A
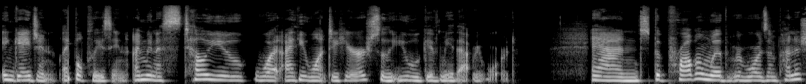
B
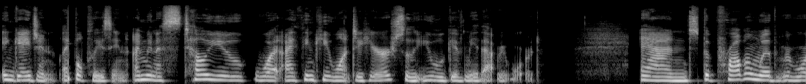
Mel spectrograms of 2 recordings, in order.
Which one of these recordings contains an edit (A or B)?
A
